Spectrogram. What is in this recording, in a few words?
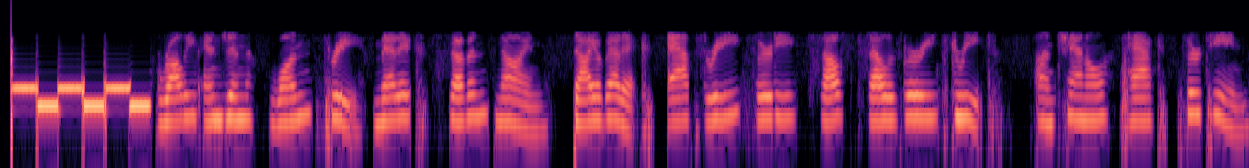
EMS ALERT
